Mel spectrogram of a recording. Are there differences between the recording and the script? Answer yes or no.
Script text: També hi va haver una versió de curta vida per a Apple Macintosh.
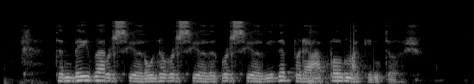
yes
